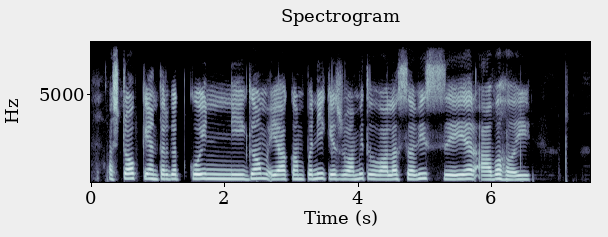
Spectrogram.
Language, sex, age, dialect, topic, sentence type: Magahi, female, 60-100, Central/Standard, banking, statement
